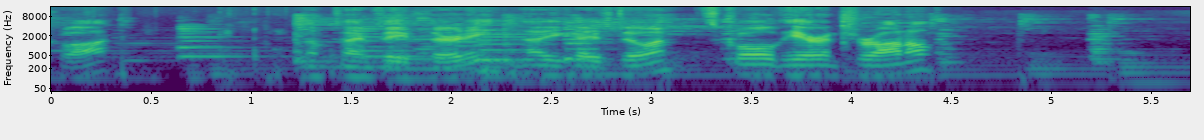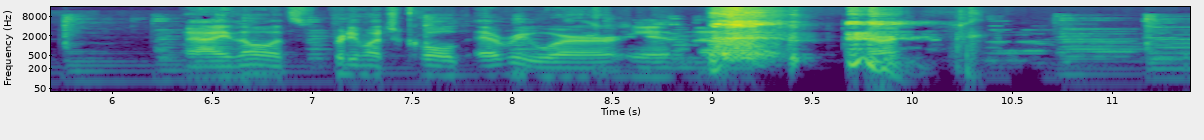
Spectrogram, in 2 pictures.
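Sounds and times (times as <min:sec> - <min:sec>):
speech: 0:00.1 - 0:04.6, 0:06.4 - 0:10.1
person coughing: 0:09.0 - 0:10.4
throat clearing: 0:09.0 - 0:10.4.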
